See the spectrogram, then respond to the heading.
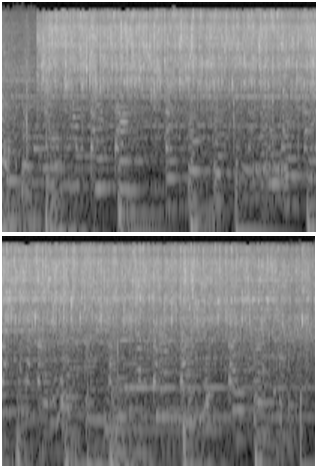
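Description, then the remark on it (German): Boiling-hot tap water gushes steadily into a bathtub, a continuous loud rushing with a hollow, shifting resonance as the tub fills. No one speaks. “Während der Regen auch auf die griechischen Terrakotta-Dächer prasselte, prasselte das kochende Leitungswasser in eine Badewanne.”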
